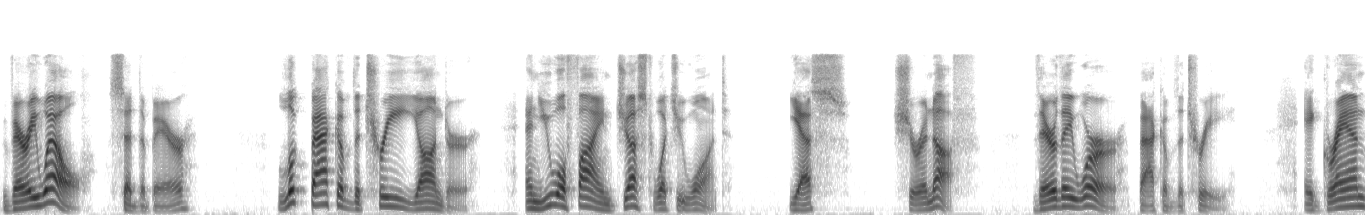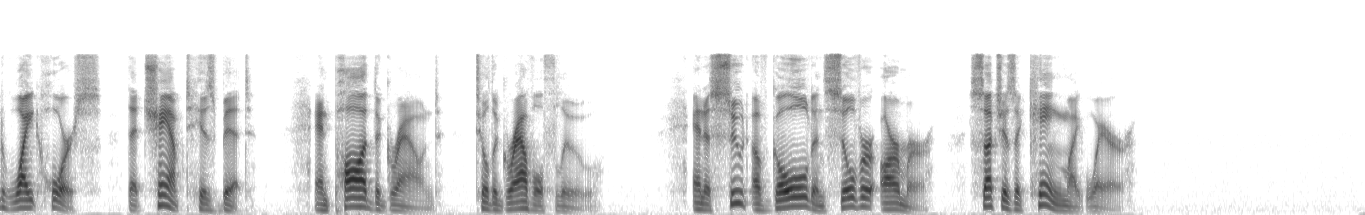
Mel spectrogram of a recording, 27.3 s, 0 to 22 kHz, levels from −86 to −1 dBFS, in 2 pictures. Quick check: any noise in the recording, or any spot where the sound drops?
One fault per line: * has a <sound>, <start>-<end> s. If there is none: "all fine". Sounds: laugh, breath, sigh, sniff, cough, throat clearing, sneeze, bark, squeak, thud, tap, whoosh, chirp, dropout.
all fine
